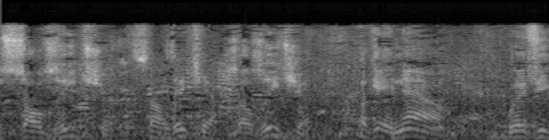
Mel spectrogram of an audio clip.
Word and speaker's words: salsiccia: The correct pronunciation is salsiccia.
